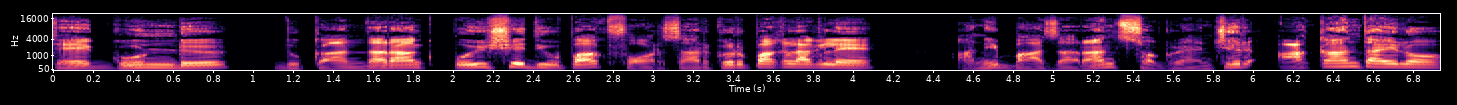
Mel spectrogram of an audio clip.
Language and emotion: Goan Konkani, fearful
